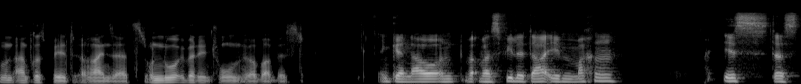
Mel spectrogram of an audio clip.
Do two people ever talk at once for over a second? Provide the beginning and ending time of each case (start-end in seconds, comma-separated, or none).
none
